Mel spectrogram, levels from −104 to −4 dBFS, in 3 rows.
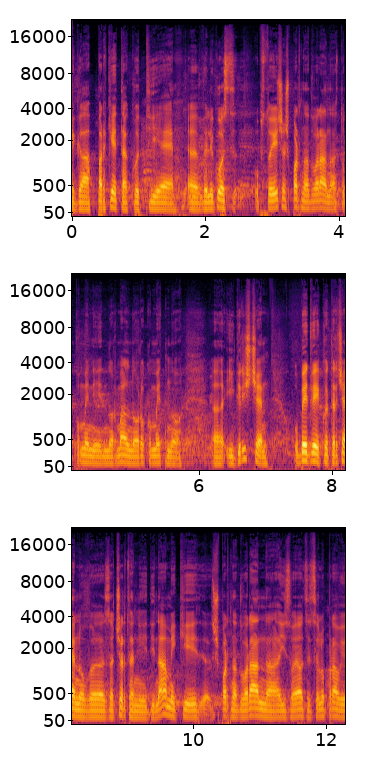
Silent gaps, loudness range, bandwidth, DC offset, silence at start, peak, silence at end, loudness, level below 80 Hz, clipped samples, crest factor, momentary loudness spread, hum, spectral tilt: none; 4 LU; 16.5 kHz; under 0.1%; 0 s; 0 dBFS; 0 s; -22 LUFS; -52 dBFS; under 0.1%; 22 dB; 8 LU; none; -5 dB/octave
